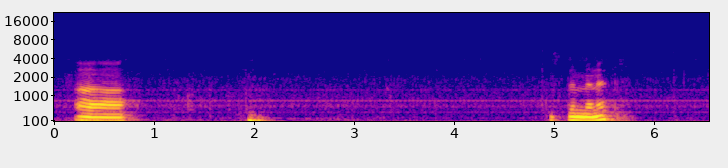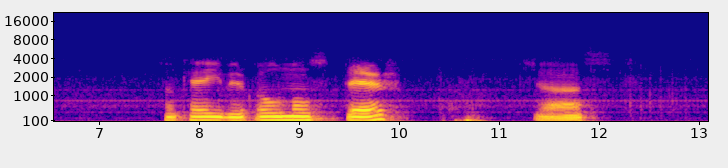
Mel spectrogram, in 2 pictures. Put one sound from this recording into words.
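A man speaks in short, slow phrases through an online call, with long pauses.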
